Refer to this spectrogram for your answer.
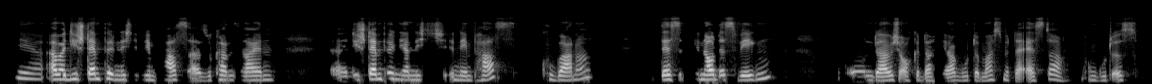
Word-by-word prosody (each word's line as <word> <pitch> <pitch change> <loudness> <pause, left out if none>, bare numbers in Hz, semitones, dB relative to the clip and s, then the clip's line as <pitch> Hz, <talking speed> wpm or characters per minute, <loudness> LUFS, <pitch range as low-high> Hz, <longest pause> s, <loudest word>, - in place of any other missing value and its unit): Ja. 260 -4 -4
Aber 230 0 +6
die 245 +2 +1
stempeln 250 0 +5
nicht 215 0 -4
in - - -32
den 210 -3 -4
Pass. 210 +1 0
Also, 180 +2 -2
kann 215 -1 0
sein 200 +2 -1 0.5
äh, 190 - -6
die 220 - -2
stempeln 245 +3 +5
ja 210 -1 +1
nicht 210 -1 -7
in - - -7
den 200 -1 -2
Pass, 210 - -3 0.2
Kubaner, 225 +6 0 0.7
des 220 0 +3
genau 225 -1 +6
deswegen, 220 +5 0 0.7
und 290 -10 -6
da 180 - +6
habe 190 - +5
ich - - 0
auch - - -1
gedacht: 175 -1 -5
„Ja 165 +2 0
gut, 185 0 -10
dann 180 - -2
mache 190 - -3
ich's 215 - -11
mit 200 - -9
'ner - - 0
ESTA 190 -2 -3
und 200 -1 -13
gut 190 +1 -11
ist.“ 200 - -4
210 Hz, 210 wpm, -22 LUFS, 195-235 Hz, 0.7 s, Aber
